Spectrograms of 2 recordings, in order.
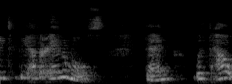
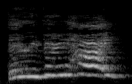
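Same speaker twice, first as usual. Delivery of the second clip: rising high; 9 semitones higher, 10 dB louder than usual. Acted. Reading to kids, voice rising as Giraffe stretches high. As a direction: voice climbs higher and louder on very high.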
